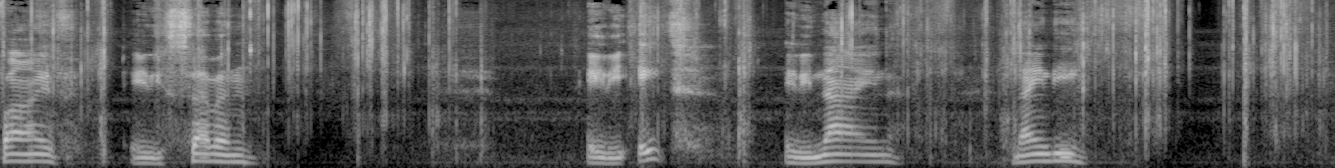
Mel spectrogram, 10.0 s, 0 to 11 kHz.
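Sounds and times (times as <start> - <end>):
plastic sleeves crinkling: 0.0 - 3.7, 4.5 - 10.0.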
